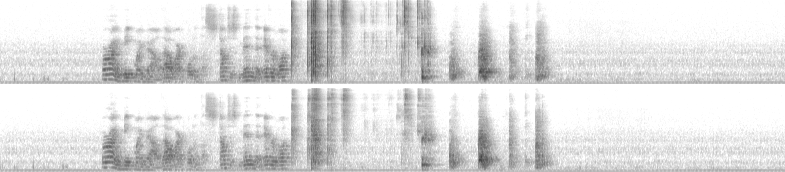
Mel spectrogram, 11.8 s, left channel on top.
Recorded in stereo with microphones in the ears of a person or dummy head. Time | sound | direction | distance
1.5 | a man speaking | 35° right (ahead or behind) | 2.5 m
4.4 | a crack | 50° left (ahead or behind) | 0.6 m
6.7 | a zipper | 85° right | 1.5 m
